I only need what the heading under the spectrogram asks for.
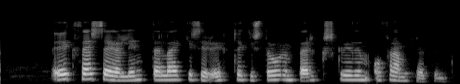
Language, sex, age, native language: Icelandic, female, 40-49, Icelandic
